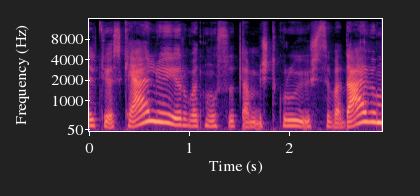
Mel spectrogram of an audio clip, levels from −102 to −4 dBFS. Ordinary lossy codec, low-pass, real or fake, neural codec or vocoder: AAC, 96 kbps; 14.4 kHz; real; none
